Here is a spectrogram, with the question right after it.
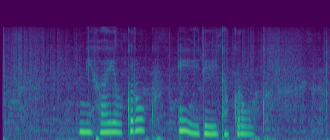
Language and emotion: Russian, sad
